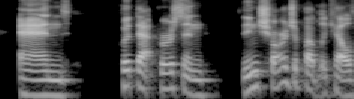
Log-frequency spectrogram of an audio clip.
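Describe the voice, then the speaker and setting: Here a man speaks with a Californian accent. His intonation is lively and his pace moderate. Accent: California American. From Los Angeles, San Fernando Valley. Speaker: ophthalmologist and research scientist. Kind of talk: interview. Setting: remote video call, on the road.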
